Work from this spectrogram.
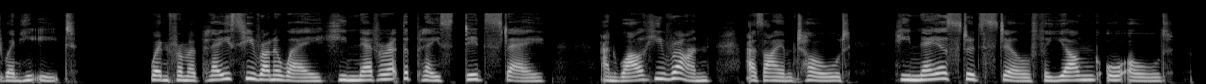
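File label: There was a Little Guinea Pig, female, British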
